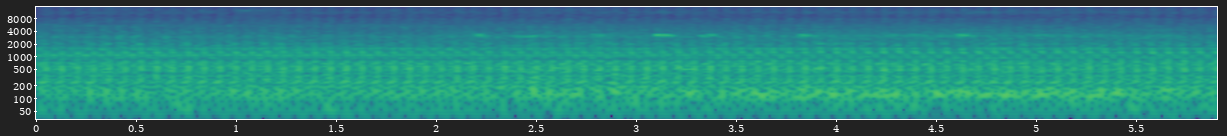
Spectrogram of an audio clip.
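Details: D10 R190 single-cylinder diesel, brought in for hard starting and a horn-like chirping noise behind the rear cover; two bolts on top tightened, now starts easily and runs crisp. Crisp, even firing at steady speed, no knocks or misses.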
